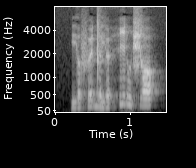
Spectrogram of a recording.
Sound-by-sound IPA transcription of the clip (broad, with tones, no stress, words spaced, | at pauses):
jə˨fø˧də˨jø˧ hi˦ɾo̤˧ɕɔ˦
